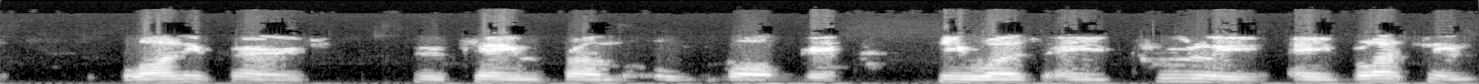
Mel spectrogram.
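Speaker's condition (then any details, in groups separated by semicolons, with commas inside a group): ALS; voice off but clear and understandable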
